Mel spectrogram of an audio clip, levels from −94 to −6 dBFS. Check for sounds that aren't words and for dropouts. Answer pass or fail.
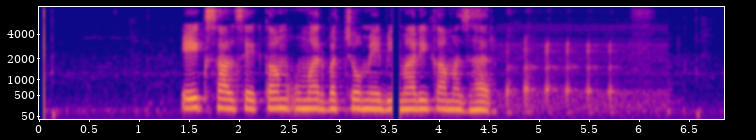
fail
